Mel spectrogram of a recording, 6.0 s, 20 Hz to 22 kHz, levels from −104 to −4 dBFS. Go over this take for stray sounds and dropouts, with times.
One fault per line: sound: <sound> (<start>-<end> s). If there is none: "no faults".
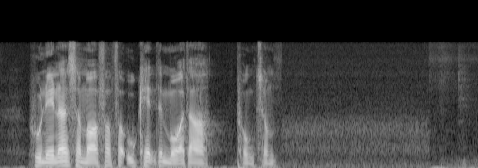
no faults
